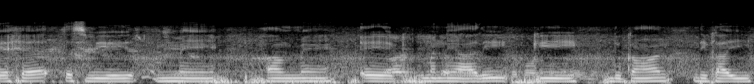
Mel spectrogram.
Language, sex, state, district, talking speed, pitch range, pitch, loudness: Hindi, male, Punjab, Fazilka, 70 wpm, 140-145 Hz, 145 Hz, -13 LUFS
